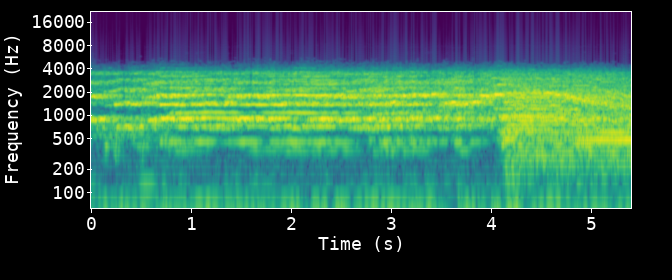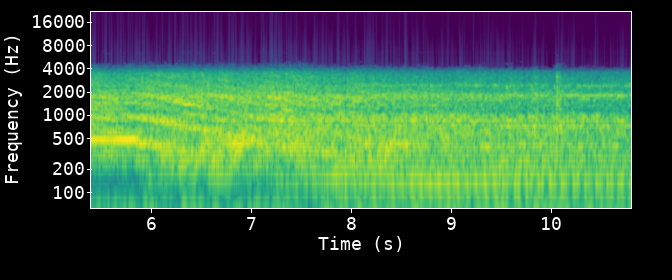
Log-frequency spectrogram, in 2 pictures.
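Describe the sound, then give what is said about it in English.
A car engine roars loudly and steadily, its pitch climbing and shifting as it accelerates hard down an empty stretch of road, closing up on another car, with a sudden gear change partway through and no voices. “Well, here's a good stretch of road. Not another car inside. Move up on him now? Yeah, step on it.”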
